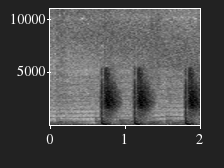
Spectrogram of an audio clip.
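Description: Three cartoon punch sound effects, whacks about half a second apart, each dropping quickly in pitch, over background music with a steady beat.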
